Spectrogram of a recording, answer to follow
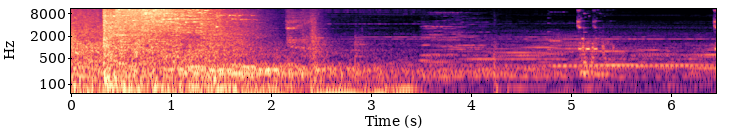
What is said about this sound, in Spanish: El cristal puede romperse.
